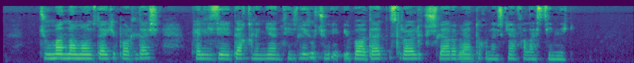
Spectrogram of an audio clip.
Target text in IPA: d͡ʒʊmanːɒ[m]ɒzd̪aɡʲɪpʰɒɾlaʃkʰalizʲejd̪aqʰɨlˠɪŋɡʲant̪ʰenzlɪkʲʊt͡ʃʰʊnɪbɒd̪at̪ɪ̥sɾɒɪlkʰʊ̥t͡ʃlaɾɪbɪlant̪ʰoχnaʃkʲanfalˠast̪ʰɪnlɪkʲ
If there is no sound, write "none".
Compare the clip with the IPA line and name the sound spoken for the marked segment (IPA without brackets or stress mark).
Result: m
